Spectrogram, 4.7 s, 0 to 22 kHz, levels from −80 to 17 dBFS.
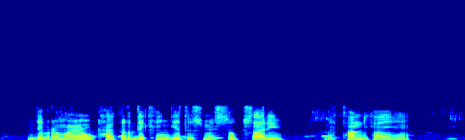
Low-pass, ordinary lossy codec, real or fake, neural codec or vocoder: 5.4 kHz; none; fake; vocoder, 44.1 kHz, 128 mel bands, Pupu-Vocoder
